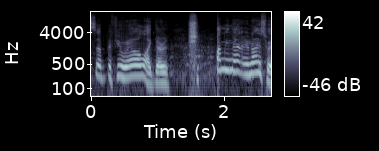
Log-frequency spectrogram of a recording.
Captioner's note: laughter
